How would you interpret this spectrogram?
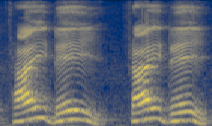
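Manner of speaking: ফ্রাইডে with the r sounded after an aspirated f; pronounced r. Shown as a demonstration. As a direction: sound the r in ফ্রাইডে, long "dei" at the end. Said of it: "আরটা উচ্চারিত হবে". (ফ্রাইডে-র "র" উচ্চারিত, শেষে "ডেই")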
